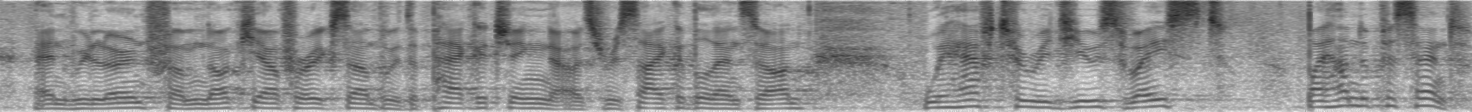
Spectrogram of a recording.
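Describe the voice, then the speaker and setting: In a German accent, this speaker talks at a moderate pace with fairly even intonation, audible room echo and light background noise. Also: man. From Germany. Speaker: business innovator. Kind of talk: keynote speech. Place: hall.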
